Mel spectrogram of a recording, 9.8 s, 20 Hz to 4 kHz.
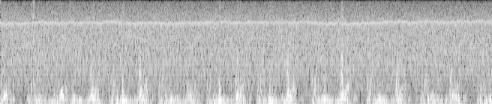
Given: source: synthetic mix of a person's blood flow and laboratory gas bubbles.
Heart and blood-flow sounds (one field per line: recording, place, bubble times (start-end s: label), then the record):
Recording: Doppler ultrasound of blood flow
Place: precordium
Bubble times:
0.18-0.39 s: bubbles
0.55-1.06 s: bubbles
From the record:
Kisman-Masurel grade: 211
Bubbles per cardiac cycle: several, 3 to 8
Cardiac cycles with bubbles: 1 to 10%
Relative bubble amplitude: barely perceptible (0.100 to 0.250)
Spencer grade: 1 (occasional bubble signal discernible with the cardiac motion signal, with majority of cardiac periods free of bubbles)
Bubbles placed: only in the low amplitude regions of the cardiac cycle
